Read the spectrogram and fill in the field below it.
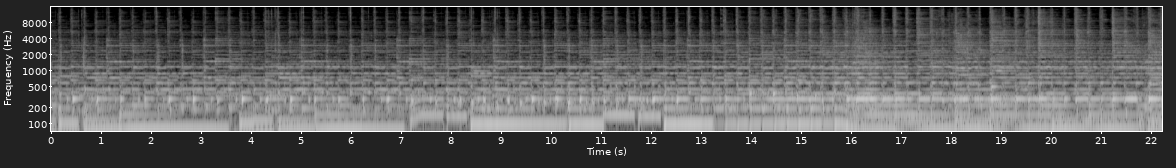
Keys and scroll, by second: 1.7-6.0 typing, 7.2-9.7 typing, 8.6 Escape.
